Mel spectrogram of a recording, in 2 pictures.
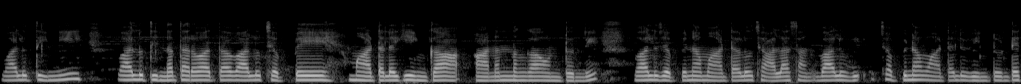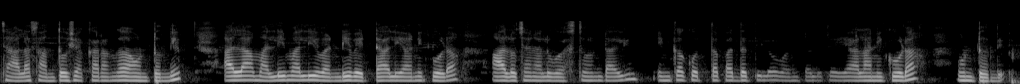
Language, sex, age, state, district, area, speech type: Telugu, female, 18-30, Telangana, Sangareddy, urban, spontaneous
